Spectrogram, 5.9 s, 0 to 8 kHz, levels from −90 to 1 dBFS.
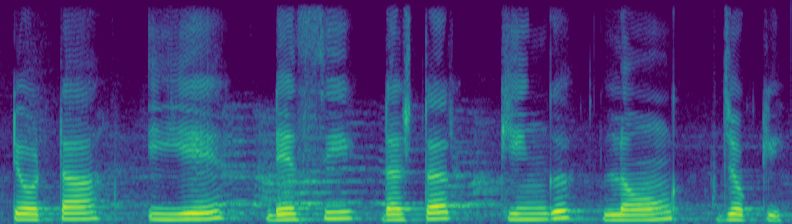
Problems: constant background noise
